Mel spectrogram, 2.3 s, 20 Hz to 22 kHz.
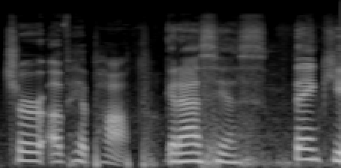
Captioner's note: Spanish language 00:45:04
